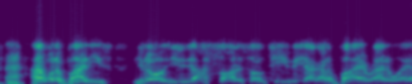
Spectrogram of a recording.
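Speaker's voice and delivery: imitating wife. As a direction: play the wife begging to buy it now. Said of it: "My wife will come to me".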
